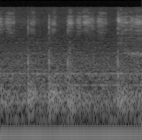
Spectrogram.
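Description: A teacher writes on a classroom board during a biology lesson, producing quiet, continuous scratchy strokes in short bursts against a steady low background hum.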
